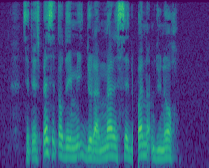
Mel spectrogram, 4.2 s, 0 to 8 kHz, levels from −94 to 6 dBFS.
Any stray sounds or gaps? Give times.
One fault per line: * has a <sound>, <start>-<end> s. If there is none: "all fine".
* has a dropout, 2.7-2.8 s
